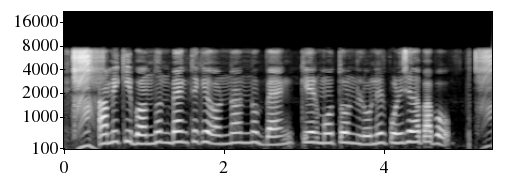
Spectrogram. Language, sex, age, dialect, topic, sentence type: Bengali, female, 18-24, Rajbangshi, banking, question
